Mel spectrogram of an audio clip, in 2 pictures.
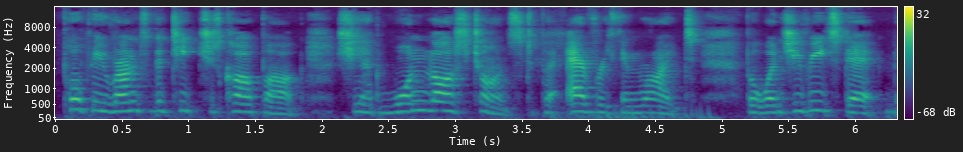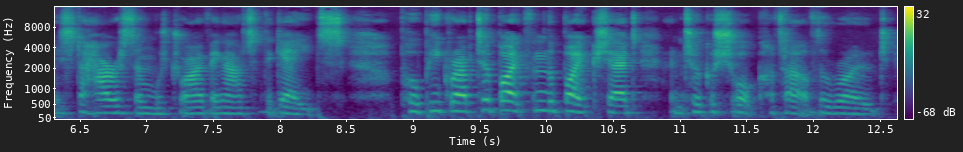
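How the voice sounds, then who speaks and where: A woman with a fairly high voice reads a children's storybook aloud. She narrates expressively, like an author sharing her own tale with young listeners. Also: normal speed, rough recording. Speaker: author reading own book.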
